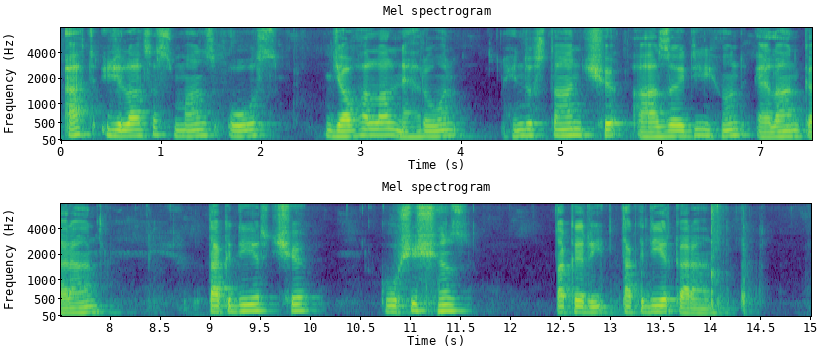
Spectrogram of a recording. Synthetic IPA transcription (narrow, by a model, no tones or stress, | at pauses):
ɐt̪ʰid͡ʒlaːsɐsmɐnzoːs | d͡ʒɐʋɦɐlalnɛɦɾoːɐn | hĩnd̪ust̪aːnt͡ʃʰiaːzaːd̪iːɦund̪eːlaːnkɐɾaːn | t̪ɐkd̪iːɾt͡ʃʰi | koːʃiʃhinz | t̪ɐkd̪iːɾkɐɾaːn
